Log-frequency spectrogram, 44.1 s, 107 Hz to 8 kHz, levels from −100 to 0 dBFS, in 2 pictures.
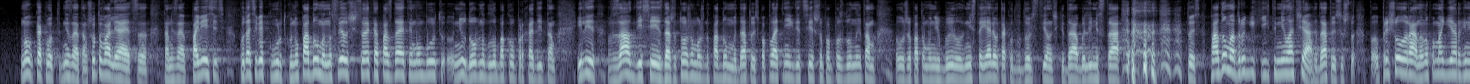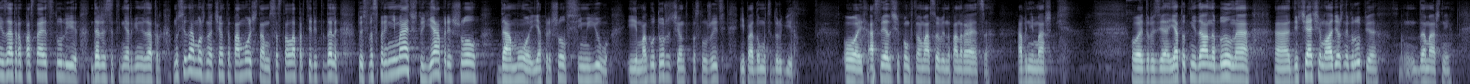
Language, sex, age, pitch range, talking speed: Russian, male, 20-39, 135-175 Hz, 185 wpm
